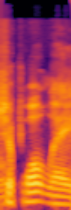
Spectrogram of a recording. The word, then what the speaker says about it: Chipotle: however you say it Chipotle Chipotle is how it's pronounced but we say Chipotle chipot just to mess with people like I don't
